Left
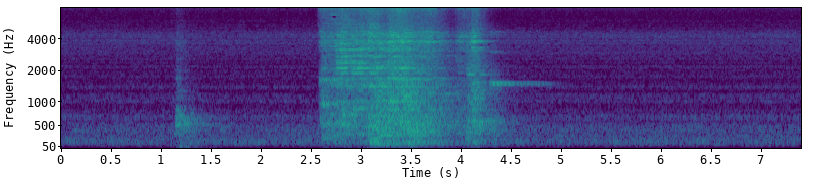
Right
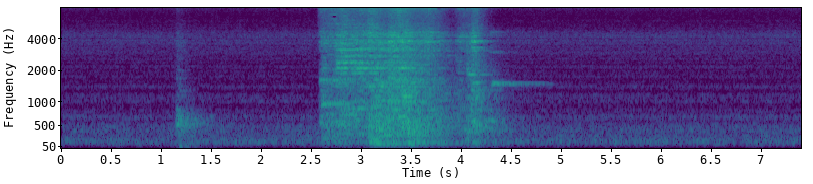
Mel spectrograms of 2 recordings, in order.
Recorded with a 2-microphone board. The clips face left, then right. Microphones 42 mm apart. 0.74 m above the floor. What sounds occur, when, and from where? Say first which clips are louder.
1.1 s a whoosh: left 1 dB; 45° left (ahead or behind), 0.8 m
2.6 s dishes clattering: even; centre (ahead or behind), 0.8 m
4.3 s a piano: left 1 dB; 45° left (ahead or behind), 1.3 m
